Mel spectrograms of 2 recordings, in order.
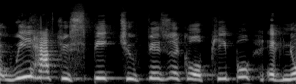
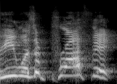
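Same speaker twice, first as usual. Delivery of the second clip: mock shout; 6 semitones higher, 6 dB louder than usual. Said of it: "You know".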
